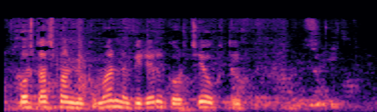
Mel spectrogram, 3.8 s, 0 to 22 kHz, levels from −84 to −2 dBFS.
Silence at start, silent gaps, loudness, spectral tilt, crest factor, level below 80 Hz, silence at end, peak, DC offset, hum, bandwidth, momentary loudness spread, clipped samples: 0.05 s; none; -19 LUFS; -6 dB/octave; 16 dB; -50 dBFS; 0.35 s; -2 dBFS; under 0.1%; none; 11.5 kHz; 17 LU; under 0.1%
